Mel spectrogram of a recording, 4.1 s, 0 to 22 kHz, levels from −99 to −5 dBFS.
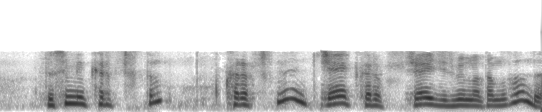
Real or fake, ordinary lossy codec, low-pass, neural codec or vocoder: fake; AAC, 16 kbps; 7.2 kHz; codec, 24 kHz, 1.2 kbps, DualCodec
